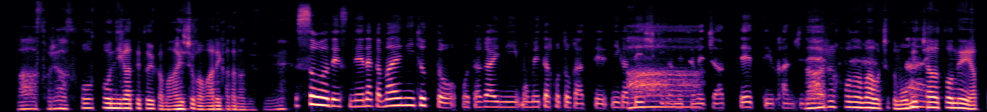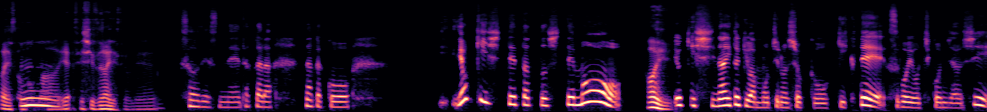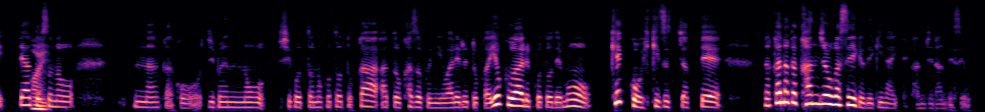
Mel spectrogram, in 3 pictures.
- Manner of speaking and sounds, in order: none
- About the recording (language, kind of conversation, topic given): Japanese, advice, 感情が激しく揺れるとき、どうすれば受け入れて落ち着き、うまくコントロールできますか？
